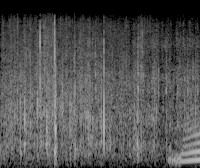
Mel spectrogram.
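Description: Rolled grain flakes poured from a bag onto a wooden board, landing in a light, rain-like patter of many small ticks.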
